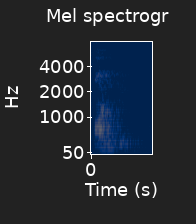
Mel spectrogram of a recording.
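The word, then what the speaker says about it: ennui: boring day you know have you heard the word onv e n n u i in in English it's pronounced as onv it is that repetition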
